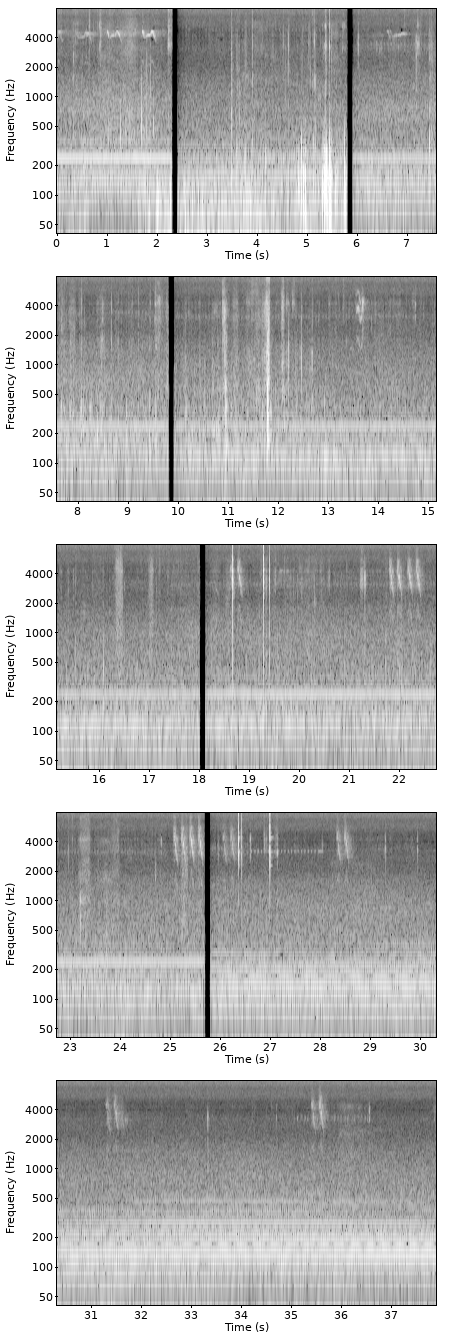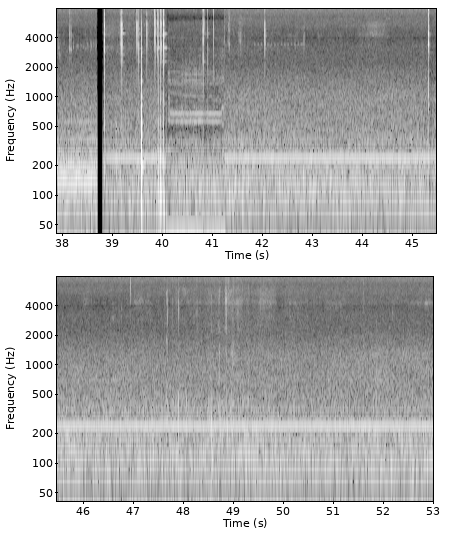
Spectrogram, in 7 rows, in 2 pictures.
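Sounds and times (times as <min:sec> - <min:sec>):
small birds chirping: 0:00.0 - 0:02.3, 0:03.7 - 0:07.4, 0:13.0 - 0:14.4, 0:18.2 - 0:30.0, 0:31.3 - 0:31.8, 0:35.1 - 0:36.7
steady low hum: 0:00.0 - 0:53.0.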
